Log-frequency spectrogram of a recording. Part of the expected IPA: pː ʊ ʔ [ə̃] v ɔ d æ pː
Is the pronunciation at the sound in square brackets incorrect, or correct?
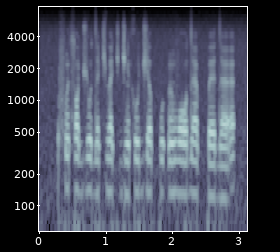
correct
